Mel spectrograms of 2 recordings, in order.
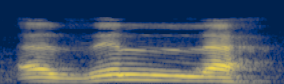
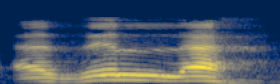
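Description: The two takes are said the same way.

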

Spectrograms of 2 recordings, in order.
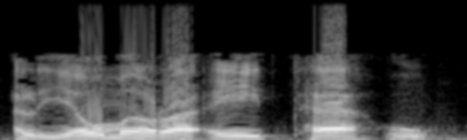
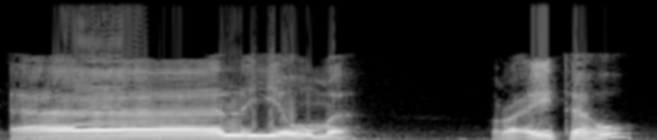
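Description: First: The first vowel is short. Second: The first vowel is long. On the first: It states that someone was seen today. "Today, you saw him" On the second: It asks whether someone was seen today. "hamza with fatha elongated by an alif"

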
